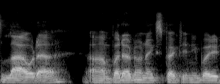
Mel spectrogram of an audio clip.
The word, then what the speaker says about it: Låda: tradition but yeah so Lada is actually technically pronounced Lauda but I don't expect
